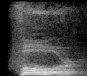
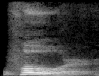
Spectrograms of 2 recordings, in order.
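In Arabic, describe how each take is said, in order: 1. يُنطق الصوت مثل 'or'. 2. يُنطق الصوت مثل 'or'.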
